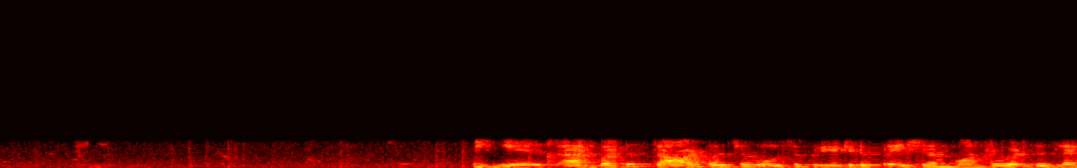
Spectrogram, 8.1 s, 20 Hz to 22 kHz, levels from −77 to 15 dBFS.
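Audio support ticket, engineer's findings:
iLBC codec, whole clip. Narrowband speech, band about 150 Hz to 3.6 kHz. Nothing above 4 kHz. Rough, slightly synthetic texture, plainly audible. Each 20 ms frame's excitation is coded on its own, with no carry-over from the frame before. The coarseness fits iLBC's 15.2 kbps mode. Room noise is coded poorly, since the codec models speech, not noise.

Automatic gain rising, 3.55 s to 8.03 s. Level drop near 3.5 s as the talker moves back from the mic, about 16 dB quieter at the input. The AGC reads the input as too quiet. Gain climbs slowly, about 8 dB over roughly 4.5 s. Voice and room noise swell together. Only half the drop is recovered, so the level stays below its earlier point.

Lost iLBC frames, 4.58 s to 4.64 s (40 ms) and 6.54 s to 6.61 s (60 ms). A held, buzzy, vowel-like sound fills each gap. The decoder repeats the last pitch cycle mixed with noise, fading through the longer gap. 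The gaps point to two and three lost 20 ms frames. Frames decode independently, so speech returns almost at once after each gap.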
